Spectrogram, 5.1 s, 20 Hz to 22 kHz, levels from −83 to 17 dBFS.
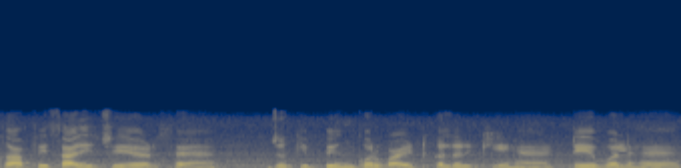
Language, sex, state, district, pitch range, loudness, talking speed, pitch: Hindi, female, Haryana, Rohtak, 195-215 Hz, -18 LUFS, 165 wpm, 205 Hz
